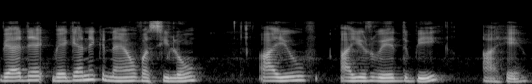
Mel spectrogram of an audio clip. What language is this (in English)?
Sindhi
